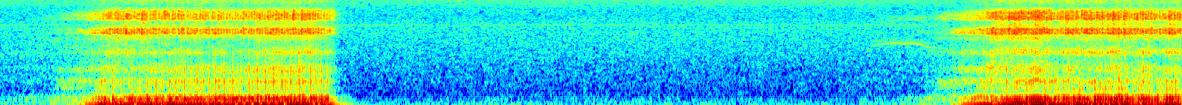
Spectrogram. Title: Snoring after a party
